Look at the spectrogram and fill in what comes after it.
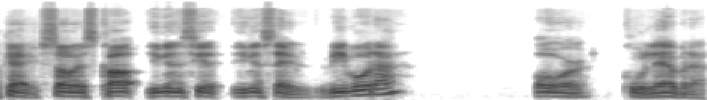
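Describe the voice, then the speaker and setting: In a dry, close sound with no echo, a man talks at a medium pitch with ordinary pitch variation. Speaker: podcast host. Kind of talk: casual chat. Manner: fast.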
